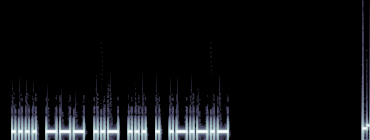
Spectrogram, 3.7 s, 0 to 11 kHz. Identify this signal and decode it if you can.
Morse code, heard as a keyed tone, about 34 wpm, 700 Hz. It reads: HOUSE.
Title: Sentences from Top 1200 Words 35wpm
